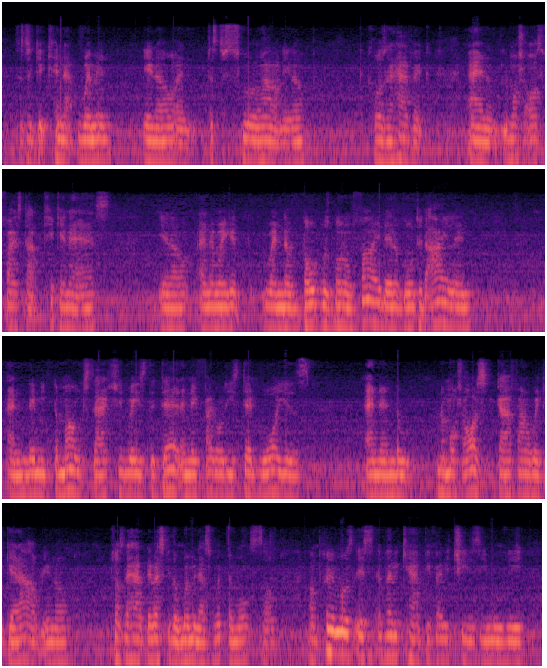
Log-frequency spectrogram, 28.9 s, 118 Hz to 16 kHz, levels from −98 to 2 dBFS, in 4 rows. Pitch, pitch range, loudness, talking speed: 125 Hz, 125-130 Hz, -33 LUFS, 205 wpm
